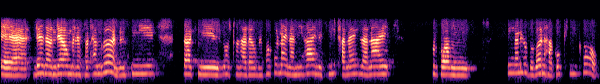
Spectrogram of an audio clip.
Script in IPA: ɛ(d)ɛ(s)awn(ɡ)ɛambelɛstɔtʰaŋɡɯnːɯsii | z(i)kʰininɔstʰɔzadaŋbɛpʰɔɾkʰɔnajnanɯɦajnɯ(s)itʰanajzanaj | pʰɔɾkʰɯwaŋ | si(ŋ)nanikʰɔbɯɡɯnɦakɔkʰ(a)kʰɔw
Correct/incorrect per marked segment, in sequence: correct, incorrect, incorrect, incorrect, correct, correct, incorrect

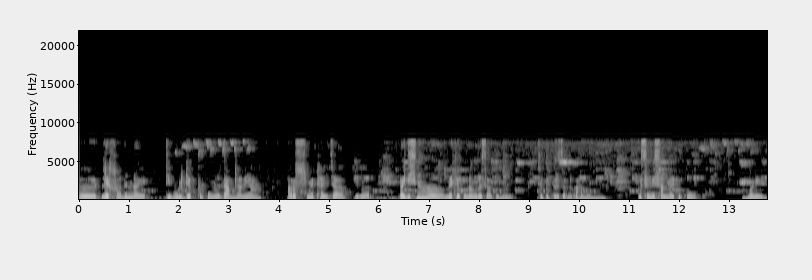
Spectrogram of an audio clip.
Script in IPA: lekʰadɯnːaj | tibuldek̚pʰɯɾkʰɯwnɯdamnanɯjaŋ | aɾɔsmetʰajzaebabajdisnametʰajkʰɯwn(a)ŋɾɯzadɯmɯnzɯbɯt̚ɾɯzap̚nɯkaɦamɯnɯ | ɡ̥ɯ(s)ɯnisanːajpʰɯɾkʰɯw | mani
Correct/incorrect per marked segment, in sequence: correct, correct

